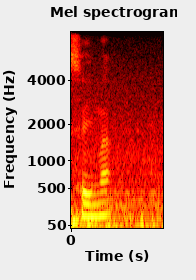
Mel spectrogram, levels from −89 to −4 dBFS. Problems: constant background noise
